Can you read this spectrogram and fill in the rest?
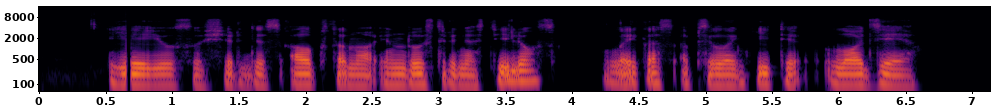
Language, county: Lithuanian, Šiauliai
